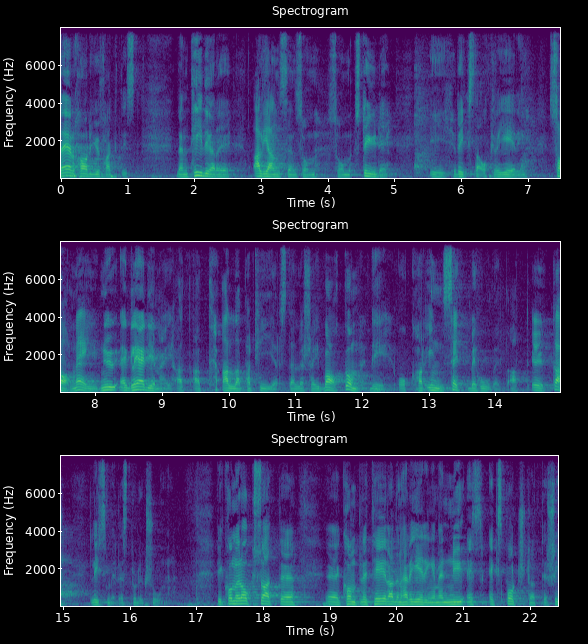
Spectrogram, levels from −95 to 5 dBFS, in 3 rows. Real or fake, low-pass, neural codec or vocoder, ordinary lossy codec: real; none; none; none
